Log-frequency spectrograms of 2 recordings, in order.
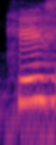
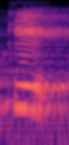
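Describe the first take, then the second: First: The k is said with a puff of air. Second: The k is said without a puff of air. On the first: The speaker calls it right. "A puff of air should come out side" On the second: The speaker calls it wrong. "మామూలుగా మనం కే అంటాం కదా"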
